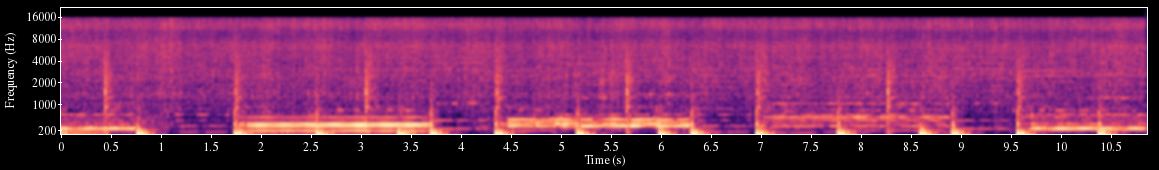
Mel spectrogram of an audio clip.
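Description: Corn kernels sizzling as they fry in a pan and are stirred with a spatula. Background music with a steady beat plays over it.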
